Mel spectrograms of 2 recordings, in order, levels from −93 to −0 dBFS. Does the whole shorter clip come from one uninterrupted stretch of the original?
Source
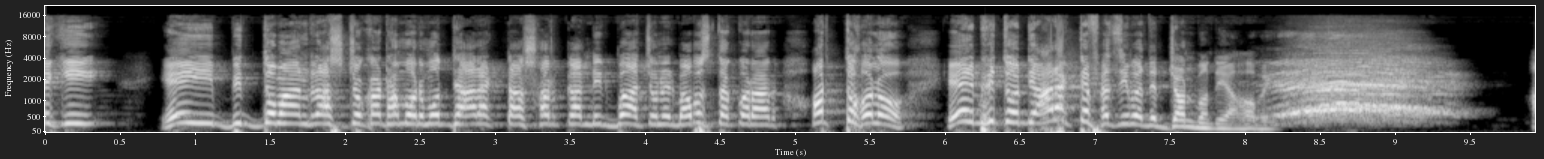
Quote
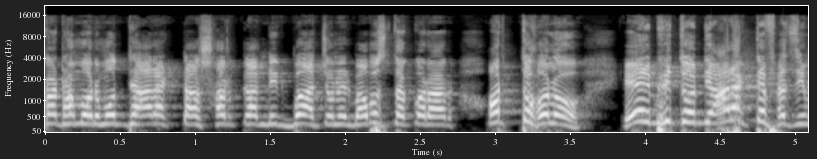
yes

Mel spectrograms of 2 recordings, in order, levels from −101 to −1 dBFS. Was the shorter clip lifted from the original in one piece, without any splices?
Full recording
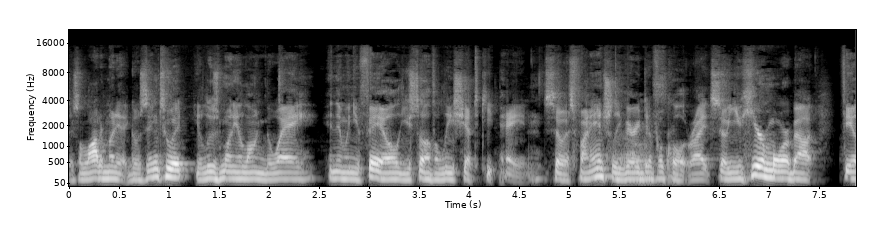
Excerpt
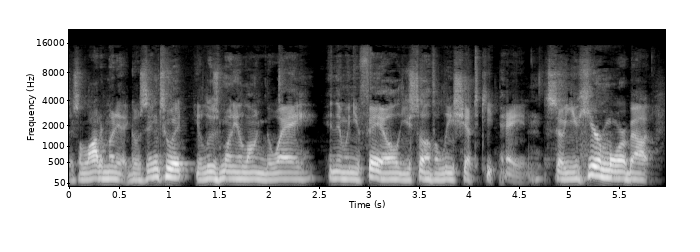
no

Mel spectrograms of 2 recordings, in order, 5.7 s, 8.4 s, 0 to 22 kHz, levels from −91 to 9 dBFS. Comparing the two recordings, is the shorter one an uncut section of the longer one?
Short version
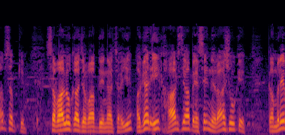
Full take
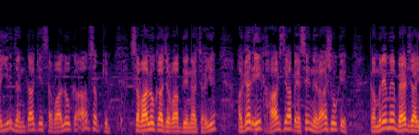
no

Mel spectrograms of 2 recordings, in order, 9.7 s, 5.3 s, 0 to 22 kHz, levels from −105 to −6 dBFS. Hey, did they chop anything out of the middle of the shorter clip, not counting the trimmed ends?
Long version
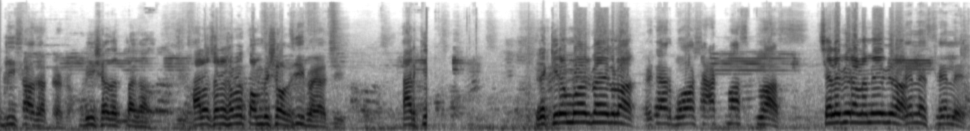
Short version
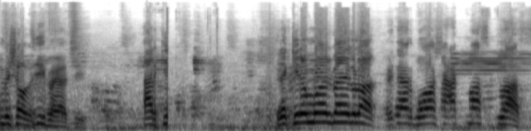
no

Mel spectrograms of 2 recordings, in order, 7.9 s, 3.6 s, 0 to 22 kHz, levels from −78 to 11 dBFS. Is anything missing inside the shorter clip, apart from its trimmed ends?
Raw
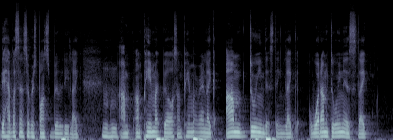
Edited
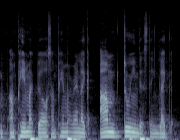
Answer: no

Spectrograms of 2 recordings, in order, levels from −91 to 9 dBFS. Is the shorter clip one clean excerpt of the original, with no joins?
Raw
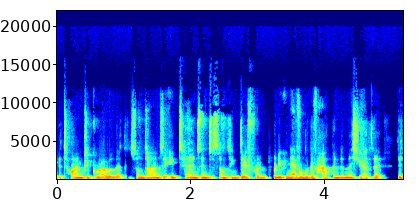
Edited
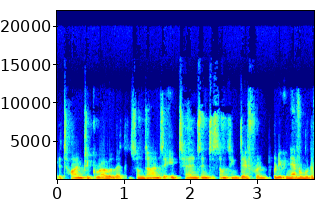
yes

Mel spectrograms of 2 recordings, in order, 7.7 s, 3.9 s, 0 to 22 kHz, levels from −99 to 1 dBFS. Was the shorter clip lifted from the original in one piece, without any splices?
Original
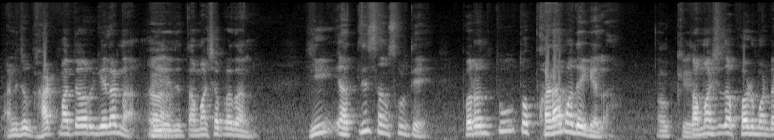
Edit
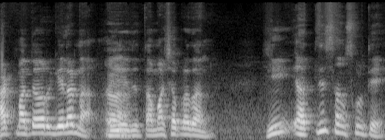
yes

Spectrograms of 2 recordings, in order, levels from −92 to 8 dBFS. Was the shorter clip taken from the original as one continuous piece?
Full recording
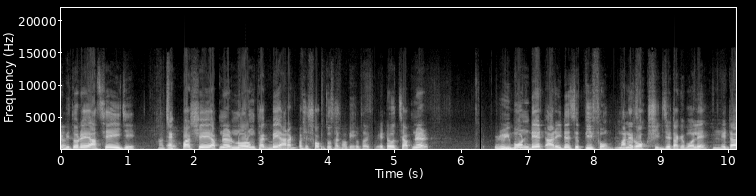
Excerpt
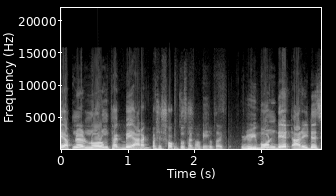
no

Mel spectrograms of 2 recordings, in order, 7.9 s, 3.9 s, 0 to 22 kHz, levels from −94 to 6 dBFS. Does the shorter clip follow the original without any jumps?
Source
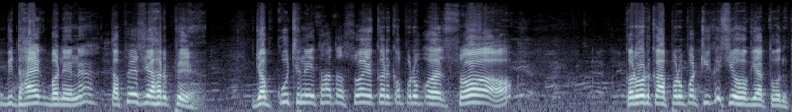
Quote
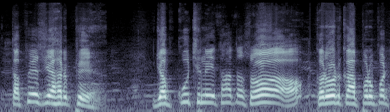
no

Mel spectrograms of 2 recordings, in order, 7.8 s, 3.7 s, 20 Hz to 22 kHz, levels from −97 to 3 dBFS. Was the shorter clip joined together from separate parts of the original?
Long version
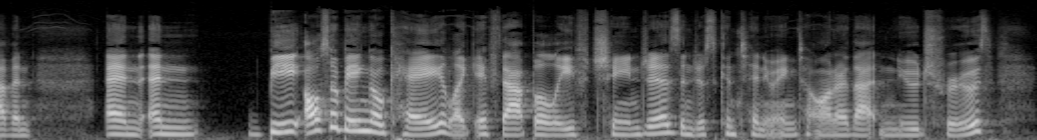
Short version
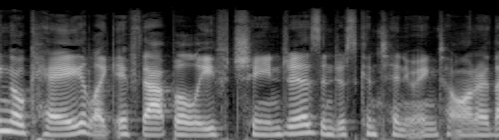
no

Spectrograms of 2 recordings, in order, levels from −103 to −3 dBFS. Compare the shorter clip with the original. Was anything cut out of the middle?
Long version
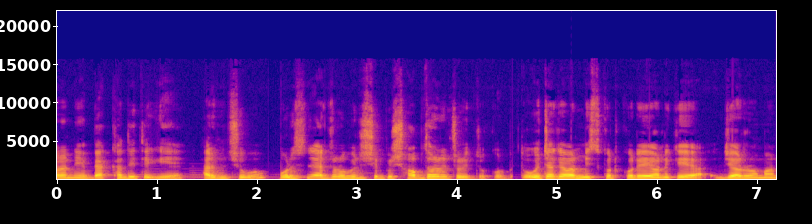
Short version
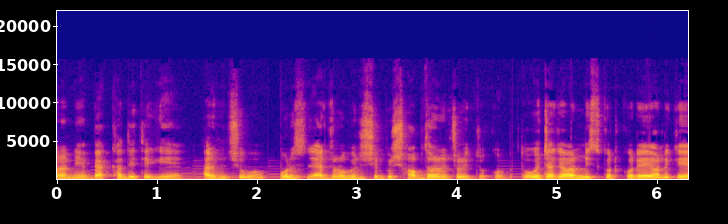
no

